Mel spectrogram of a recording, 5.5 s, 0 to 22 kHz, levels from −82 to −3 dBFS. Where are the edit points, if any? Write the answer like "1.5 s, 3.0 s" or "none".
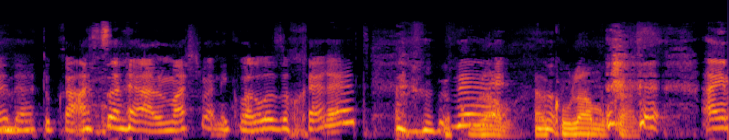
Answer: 4.0 s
